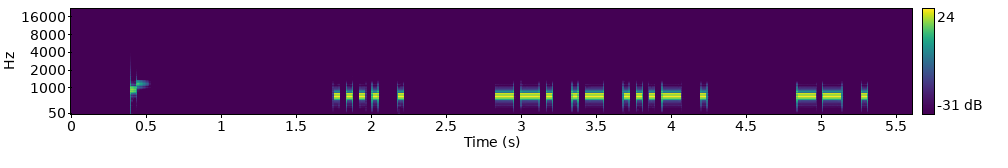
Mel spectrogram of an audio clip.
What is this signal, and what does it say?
Morse code, heard as a keyed tone, about 28 wpm, 700 Hz. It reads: HE GAVE ME
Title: 2x Word-Spacing - Sentences from Top 500 Words - 28wpm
